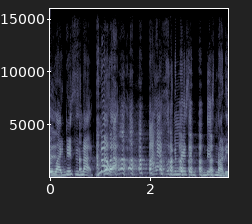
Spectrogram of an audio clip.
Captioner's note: everyone laughs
